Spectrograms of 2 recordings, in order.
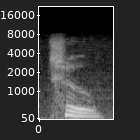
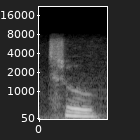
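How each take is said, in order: The two takes are said the same way.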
